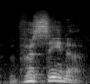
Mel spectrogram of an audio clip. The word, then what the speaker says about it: SVRCINA: It's SVRCINA, and you would pronounce it with the S and the V, but it's a Swedish pronunciation, and they pronounce it SVRCINA, which I think is absolutely stunning.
